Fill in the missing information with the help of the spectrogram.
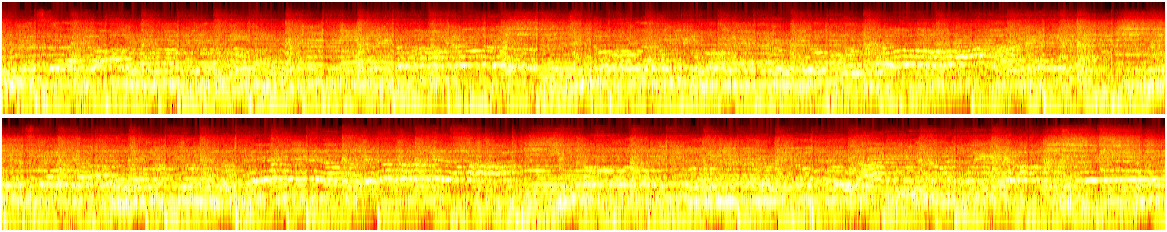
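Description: Live band performing a song, with a woman singing lead over the full band.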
